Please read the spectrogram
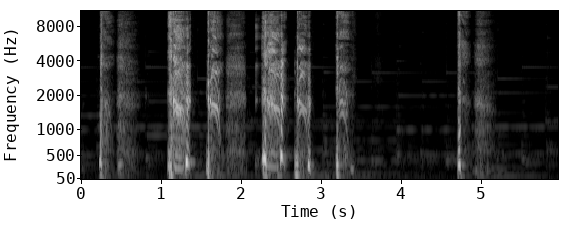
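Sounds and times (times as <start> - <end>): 
man coughing hard after choking on soup: 1.1 - 3.4.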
